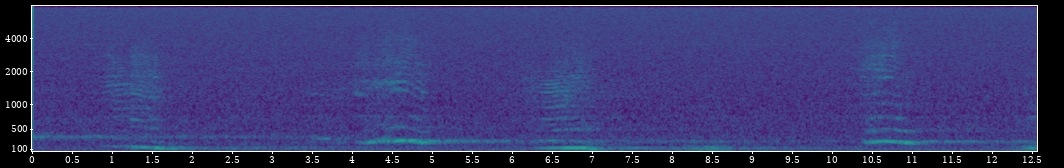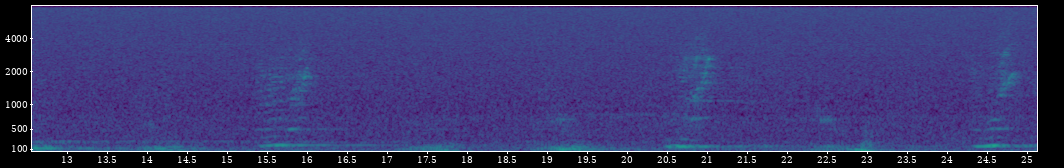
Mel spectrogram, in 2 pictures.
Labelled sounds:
0.9	1.6	humpback whale, 1.1 to 1.7 kHz
4.2	4.7	humpback whale, 1.3 to 1.8 kHz
6.3	6.7	humpback whale, 1.2 to 1.7 kHz
10.5	10.8	humpback whale, 2.7 to 2.9 kHz
20.8	21.0	humpback whale, 1.0 to 1.5 kHz
24.6	25.0	humpback whale, 1.2 to 2.0 kHz

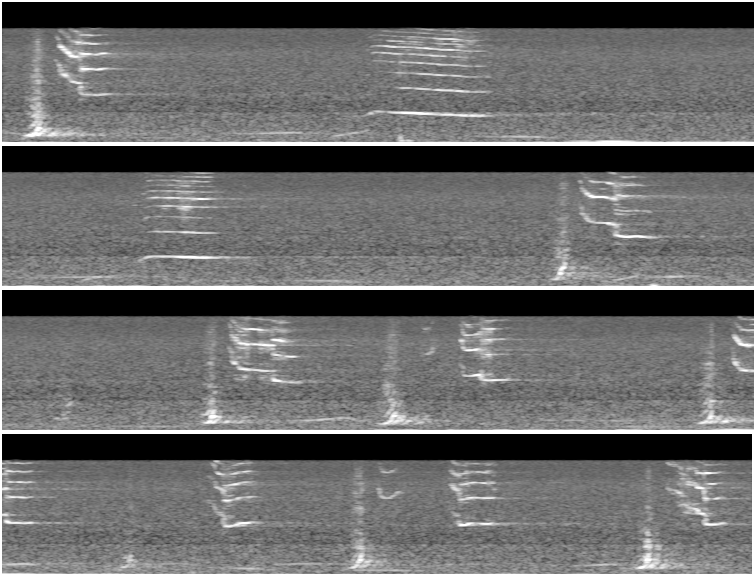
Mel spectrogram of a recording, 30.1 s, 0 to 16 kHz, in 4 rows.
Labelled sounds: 0.5	1.2	humpback whale, 1.2 to 7.9 kHz
3.7	4.9	humpback whale, 0.80 to 8.0 kHz
8.9	9.7	humpback whale, 0.80 to 7.9 kHz
13.3	14.1	humpback whale, 1.2 to 8.0 kHz
17.3	18.1	humpback whale, 1.2 to 7.5 kHz
19.6	20.2	humpback whale, 1.2 to 7.2 kHz
22.3	23.0	humpback whale, 1.3 to 7.3 kHz
24.6	25.2	humpback whale, 1.2 to 5.9 kHz
26.3	27.5	humpback whale, 1.3 to 7.3 kHz
29.2	29.8	humpback whale, 1.3 to 7.1 kHz

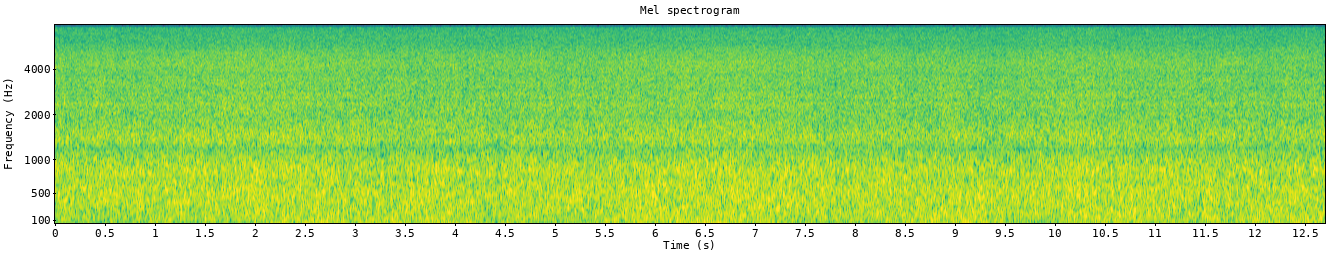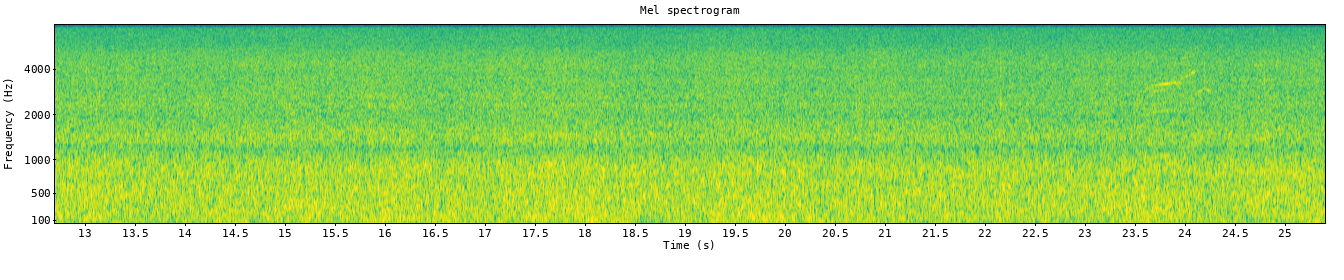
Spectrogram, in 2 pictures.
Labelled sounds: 23.6	24.0	humpback whale, 2.9 to 3.3 kHz

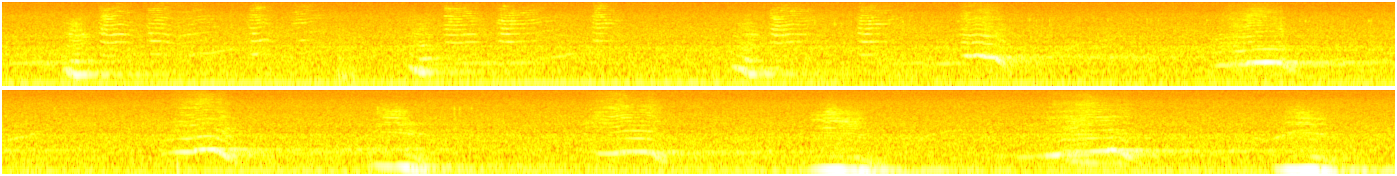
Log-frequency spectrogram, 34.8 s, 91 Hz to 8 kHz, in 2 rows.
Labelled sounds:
1.2	2.1	humpback whale, 0.86 to 5.6 kHz
2.4	3.9	humpback whale, 0.93 to 6.0 kHz
5.5	6.8	humpback whale, 0.86 to 5.7 kHz
7.3	7.7	humpback whale, 1.9 to 5.1 kHz
9.6	10.2	humpback whale, 1.3 to 4.9 kHz
10.6	11.2	humpback whale, 0.90 to 5.1 kHz
12.0	12.5	humpback whale, 0.80 to 1.0 kHz
13.0	13.5	humpback whale, 1.2 to 1.5 kHz
15.4	15.9	humpback whale, 1.2 to 5.7 kHz
19.6	19.9	humpback whale, 2.8 to 3.2 kHz
22.2	22.5	humpback whale, 1.8 to 2.7 kHz
25.0	25.6	humpback whale, 0.80 to 2.2 kHz
27.5	28.1	humpback whale, 1.2 to 2.3 kHz
31.0	31.4	humpback whale, 1.8 to 2.0 kHz
33.5	34.0	humpback whale, 1.2 to 1.8 kHz

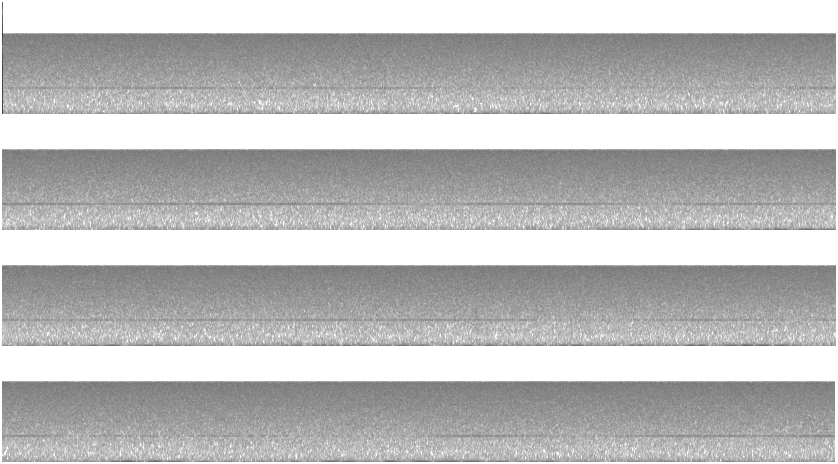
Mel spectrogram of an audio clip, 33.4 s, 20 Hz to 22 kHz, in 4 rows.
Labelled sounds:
29.5	29.8	vessel noise, 0.90 to 0.99 kHz

